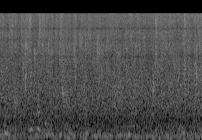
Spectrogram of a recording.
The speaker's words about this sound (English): My goodness, everyone, this is a summer downpour. I just went because the gutter's leaking, as you can hear, it's overflowed. And it was falling on top of an old food waste bin.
